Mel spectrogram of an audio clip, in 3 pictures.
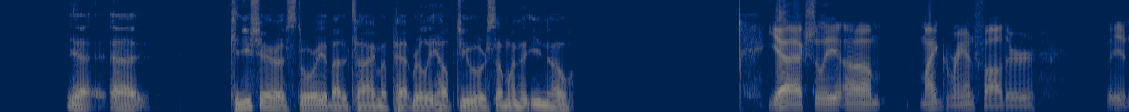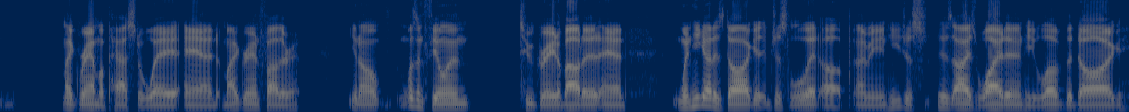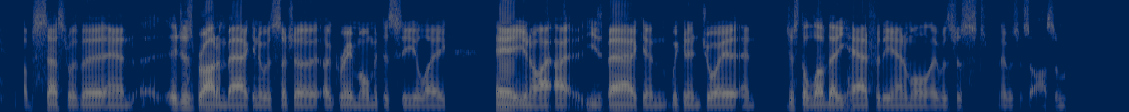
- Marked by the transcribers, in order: tapping; other background noise
- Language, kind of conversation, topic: English, unstructured, What makes pets such good companions?
- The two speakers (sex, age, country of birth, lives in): male, 20-24, United States, United States; male, 60-64, United States, United States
